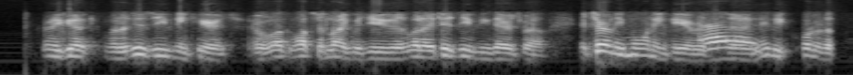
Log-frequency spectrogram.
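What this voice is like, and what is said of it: Slight British accent. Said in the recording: “I detected a slight accent”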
